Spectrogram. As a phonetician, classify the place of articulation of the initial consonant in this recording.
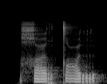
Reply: uvular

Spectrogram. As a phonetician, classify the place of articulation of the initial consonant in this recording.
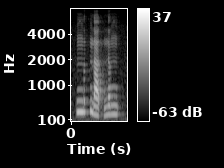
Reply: velar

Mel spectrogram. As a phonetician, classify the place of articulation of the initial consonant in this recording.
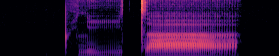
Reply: labial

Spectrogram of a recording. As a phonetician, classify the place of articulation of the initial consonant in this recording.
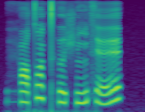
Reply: glottal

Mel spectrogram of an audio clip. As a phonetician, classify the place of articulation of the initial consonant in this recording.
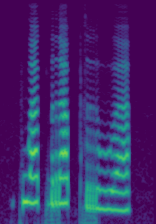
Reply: velar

